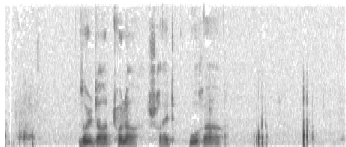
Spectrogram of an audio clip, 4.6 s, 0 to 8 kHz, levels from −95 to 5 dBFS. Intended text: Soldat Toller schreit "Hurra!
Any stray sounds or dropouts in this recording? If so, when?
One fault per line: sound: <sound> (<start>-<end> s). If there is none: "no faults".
no faults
